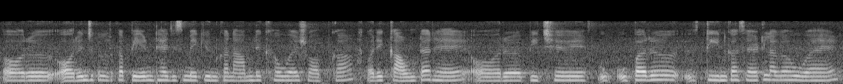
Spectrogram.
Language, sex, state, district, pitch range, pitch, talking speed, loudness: Hindi, female, Bihar, Begusarai, 185-200 Hz, 190 Hz, 205 wpm, -16 LUFS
